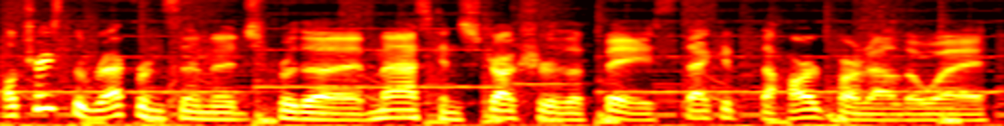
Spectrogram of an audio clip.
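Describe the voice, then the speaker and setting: A man's voice: mid-range voice, a little fast, over music. A young man narrating a scripted vlog in a self-deprecating way. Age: young adult. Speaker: host, amateur game maker.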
